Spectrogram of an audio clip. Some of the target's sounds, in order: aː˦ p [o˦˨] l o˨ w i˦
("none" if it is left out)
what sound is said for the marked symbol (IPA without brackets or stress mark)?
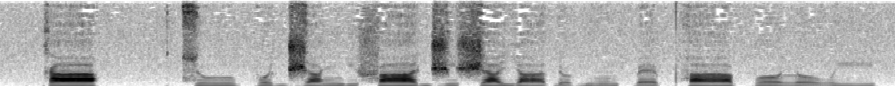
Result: o˦˨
